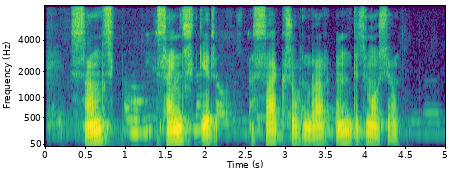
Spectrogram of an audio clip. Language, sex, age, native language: Icelandic, male, 80-89, Icelandic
